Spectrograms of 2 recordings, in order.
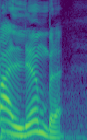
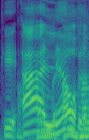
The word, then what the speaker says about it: Alhambra: Mas o Bruno gosta, então vou poder falar, que é o Alhambra. Alhambra...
